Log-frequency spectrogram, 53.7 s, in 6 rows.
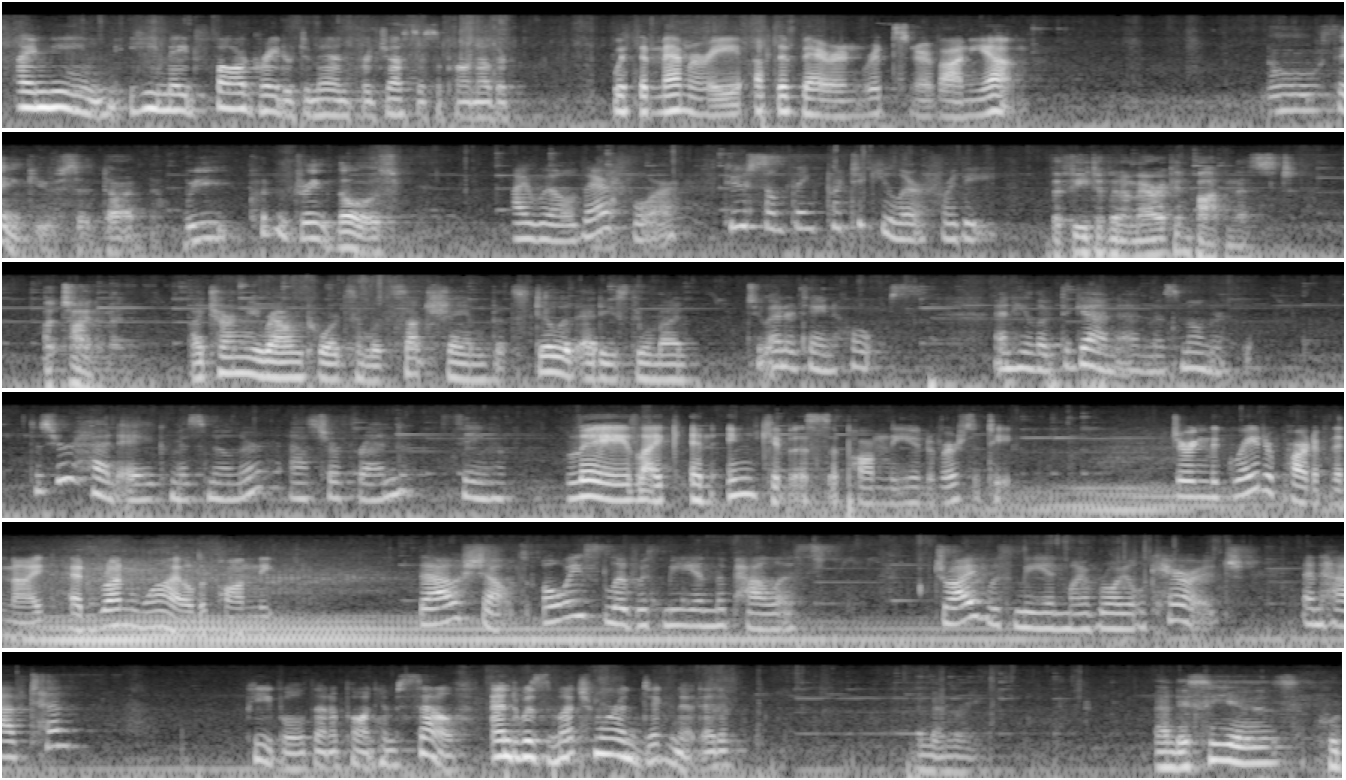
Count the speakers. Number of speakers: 7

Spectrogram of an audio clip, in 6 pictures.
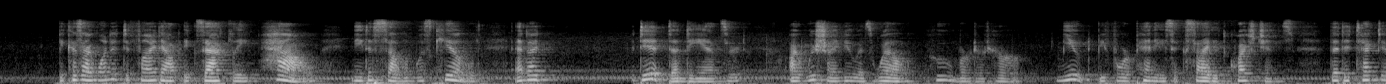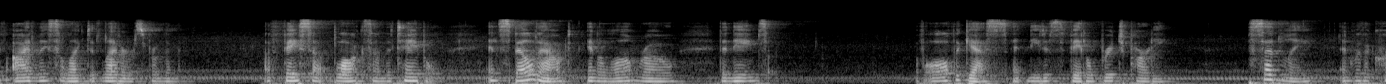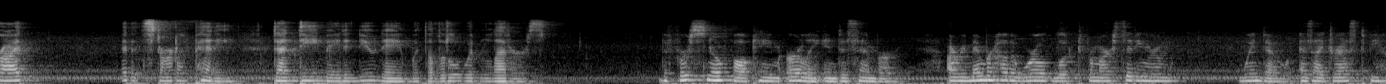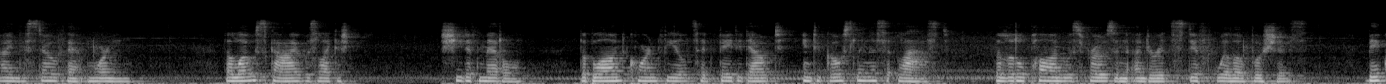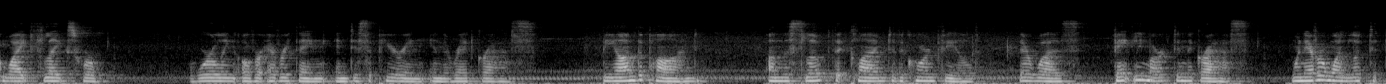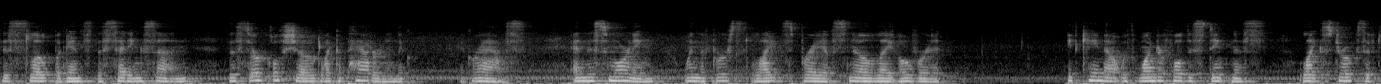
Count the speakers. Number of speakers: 1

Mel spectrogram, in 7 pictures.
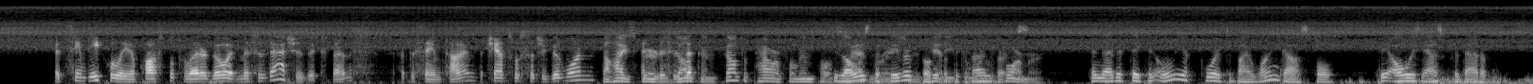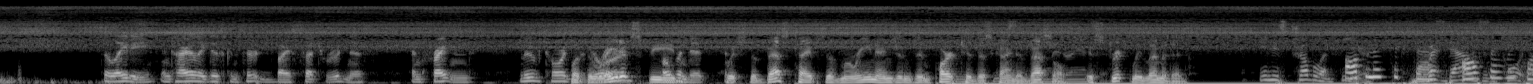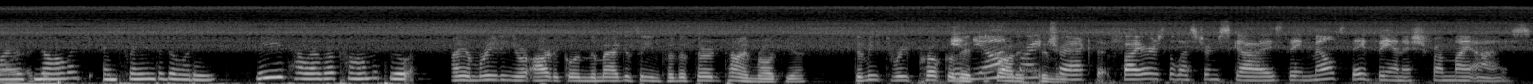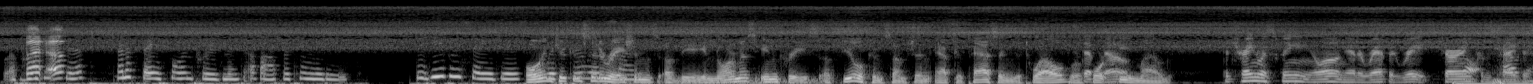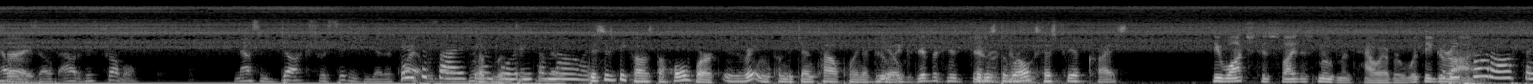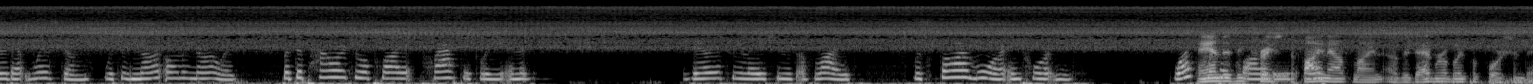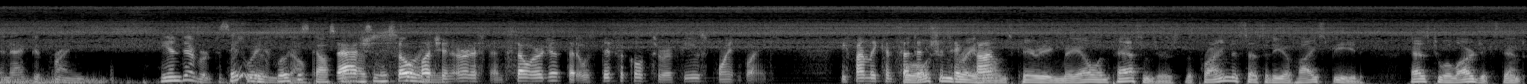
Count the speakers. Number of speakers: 9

